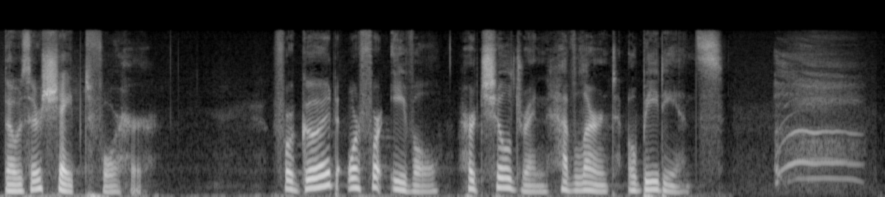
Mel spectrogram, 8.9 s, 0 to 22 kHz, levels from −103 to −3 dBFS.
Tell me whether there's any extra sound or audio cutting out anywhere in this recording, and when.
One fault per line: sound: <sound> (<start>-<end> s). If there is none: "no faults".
sound: breath (7.7-8.7 s)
